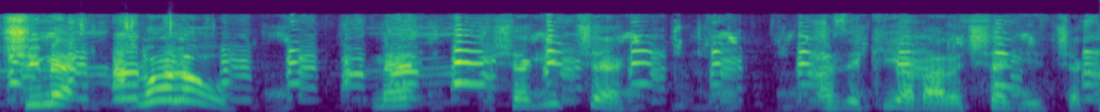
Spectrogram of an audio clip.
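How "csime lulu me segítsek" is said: very high startled cry; shrill alarmed call. Real, not acted. Keeper calls Lulu in a very high startled shriek. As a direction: shriek the name in sudden alarm.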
